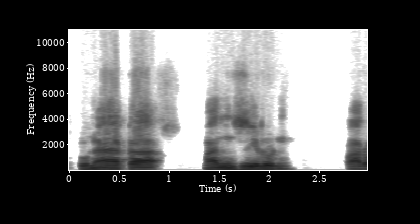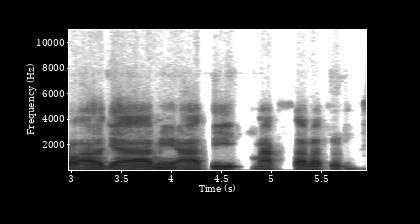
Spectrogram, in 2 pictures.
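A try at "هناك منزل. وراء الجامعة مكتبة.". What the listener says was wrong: Ya, ini pertama panjang pendeknya ada yang masih ketabrak sedikit.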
